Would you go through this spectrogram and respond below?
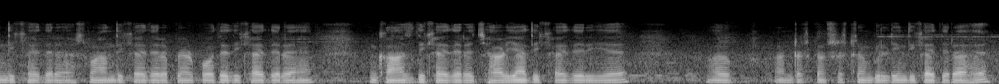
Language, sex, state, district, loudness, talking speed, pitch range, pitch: Hindi, male, Maharashtra, Dhule, -20 LUFS, 200 wpm, 95-100 Hz, 100 Hz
